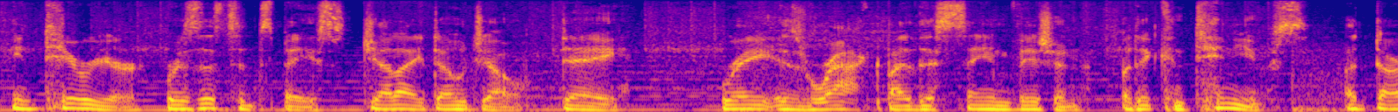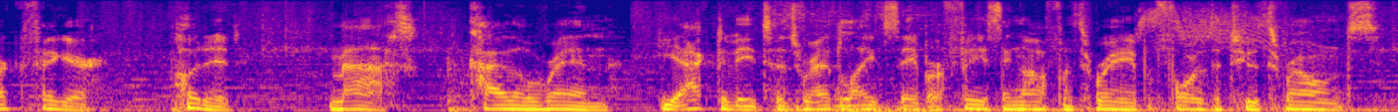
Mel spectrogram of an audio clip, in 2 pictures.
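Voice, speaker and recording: A man's voice: lowish voice, moderate pace, music in the background. A man narrating screenplay stage directions in a dramatic scripted style.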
